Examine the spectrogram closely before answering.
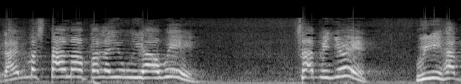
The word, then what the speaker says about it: Yahweh: Ito sakhova pakikita ko sa inyo sabi nila rito while inclining to view the pronunciation Yahwe as the more correct way we have retained the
